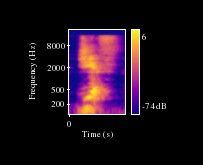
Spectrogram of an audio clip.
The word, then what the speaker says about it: Giff: or half the people however in some places it is accepted to pronounce it Jif I know where to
